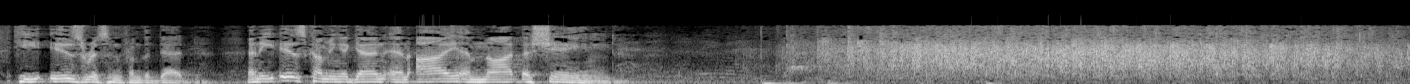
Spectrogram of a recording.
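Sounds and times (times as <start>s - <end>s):
speech: 0.1s - 6.4s
audience clapping: 7.4s - 14.1s.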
